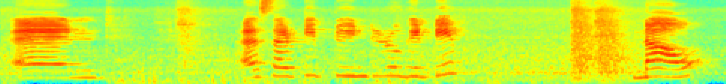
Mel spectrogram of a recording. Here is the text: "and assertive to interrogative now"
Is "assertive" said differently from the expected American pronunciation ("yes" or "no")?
yes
